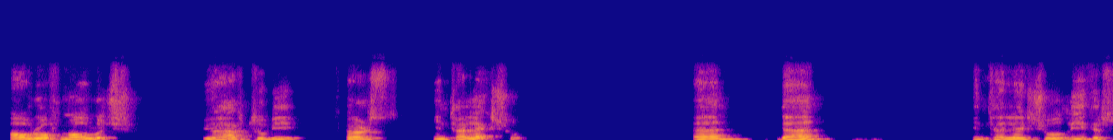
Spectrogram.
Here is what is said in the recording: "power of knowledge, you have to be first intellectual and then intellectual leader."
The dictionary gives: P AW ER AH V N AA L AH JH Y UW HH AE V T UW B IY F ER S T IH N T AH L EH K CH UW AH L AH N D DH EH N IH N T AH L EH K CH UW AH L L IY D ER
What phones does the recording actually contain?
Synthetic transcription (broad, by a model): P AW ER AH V N AA L AH JH Y UW HH AE V T UW B IY F ER S T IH N T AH L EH K CH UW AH L AH N D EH N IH N T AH L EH K CH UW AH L L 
